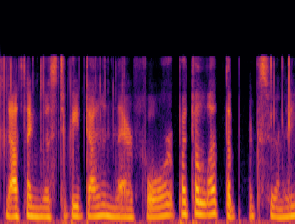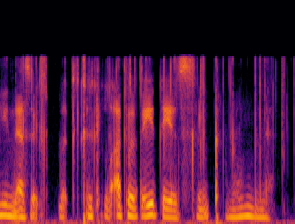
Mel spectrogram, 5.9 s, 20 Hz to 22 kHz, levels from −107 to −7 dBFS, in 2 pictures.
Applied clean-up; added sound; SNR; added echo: neural diffusion model UNIVERSE++.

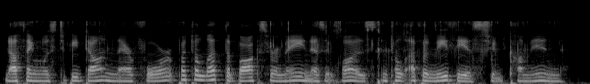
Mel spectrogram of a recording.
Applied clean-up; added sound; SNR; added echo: neural mask model Resemble Enhance denoiser.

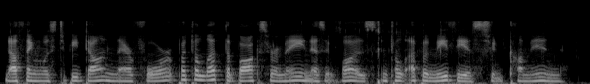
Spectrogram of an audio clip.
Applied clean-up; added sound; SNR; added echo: neural separator model SepFormer DNS4.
